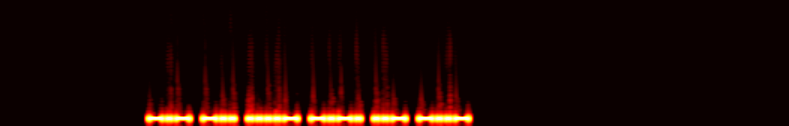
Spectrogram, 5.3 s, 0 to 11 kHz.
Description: Morse code, heard as a keyed tone, about 37 wpm, 700 Hz. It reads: KD4CUX
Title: USA Call Signs - 6 Characters - Repeated 2x - 40wpm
